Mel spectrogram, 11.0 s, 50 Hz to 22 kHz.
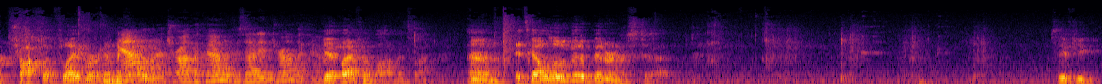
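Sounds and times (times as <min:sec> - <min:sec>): chewing crunchy cone: 0:06.9 - 0:10.0.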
